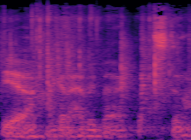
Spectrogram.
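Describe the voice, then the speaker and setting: A man's voice: mid-range voice, little pitch movement, brisk, vocal fry. A young man narrating casually as he walks through an abandoned building, pointing things out as he goes. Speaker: urban explorer host. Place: large abandoned building, indoors, echoey. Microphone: body-worn action camera. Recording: echoey empty rooms, noisy background.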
